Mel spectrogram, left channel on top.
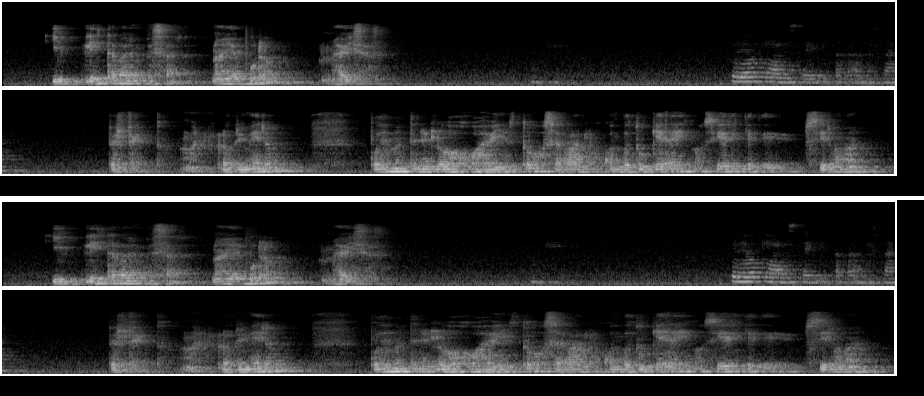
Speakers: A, on the left (about 40°); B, on the right (about 55°).
A: y lista para empezar, no hay apuro, me avisas.
B: Ok, creo que ahora estoy lista para empezar.
A: Perfecto. Bueno, lo primero, puedes mantener los ojos abiertos o cerrarlos cuando tú quieras y consideres que te sirva más.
